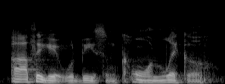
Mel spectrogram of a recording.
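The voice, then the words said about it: Deep, slow Southern drawl. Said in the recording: “Your Southern accent, is like... It's like what James Earl Jones would do as Foghorn Leghorn... it's deeper than just the chicken... it's a slower, more like molasses poured over Foghorn Leghorn”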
